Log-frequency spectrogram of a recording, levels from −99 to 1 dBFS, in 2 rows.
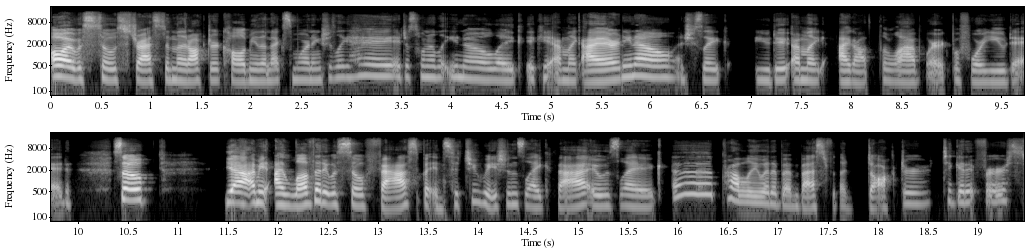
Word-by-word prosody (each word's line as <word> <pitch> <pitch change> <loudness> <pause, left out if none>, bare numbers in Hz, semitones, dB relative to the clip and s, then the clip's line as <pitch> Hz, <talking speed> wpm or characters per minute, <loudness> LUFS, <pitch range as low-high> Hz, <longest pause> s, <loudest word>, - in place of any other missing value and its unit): Oh, 255 0 +12
I 240 -2 +11
was 215 -1 -3
so 210 -3 -2
stressed, 190 -1 +1
and 210 0 -11
the 195 - -2
doctor 195 +1 0
called 190 -1 -4
me 195 - -11
the 195 - -7
next - - -6
morning, 210 0 -11
she's 230 +2 -14
like, 245 0 -13
"Hey, 265 +1 -7
I - - -10
just 250 0 -14
wanna 245 -1 -10
let - - -15
you 250 - -12
know, 220 -3 -8
like, 200 -1 -9
it 220 - -13
can't" 245 - -7
I'm 200 - -6
like, 195 0 -9
"I 190 +1 +7
already 215 +5 +2
know." 245 -3 +2
And 210 - -14
she's - - -7
like, 205 -1 -9 0.3
"You 200 -1 -15
do?" 210 +1 -6
I'm 210 - -3
like, 195 -1 -5 0.2
"I 185 0 +3
got 175 -1 -8
the 200 - -15
lab 180 -1 -3
work - - -6
before 185 -1 -11
you 185 0 -12
did." 340 - -8 0.4
So, 300 -2 +9 0.8
yeah, 250 -2 +10
I - - +6
mean, 255 - 0
I 225 - +8
love 215 +1 +3
that 280 -3 +1
it 240 - -1
was 230 0 -6
so 210 -3 +2
fast, 175 -3 +2
but - - -7
in 175 - -15
situations 230 -1 -6
like 185 -2 -9
that, 205 +4 +2
it 200 - -6
was 205 0 -6
like, 195 -2 -7
uh, 430 +2 -6
probably 130 - -2
would 235 - -6
have 230 - -10
been 200 - -9
best - - -4
for - - -26
the - - -17 0.2
doctor 235 0 -7
to 270 - -7
get 255 0 -8
it 260 - -12
first. 140 +2 -9
210 Hz, 235 wpm, -22 LUFS, 195-245 Hz, 0.8 s, Oh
